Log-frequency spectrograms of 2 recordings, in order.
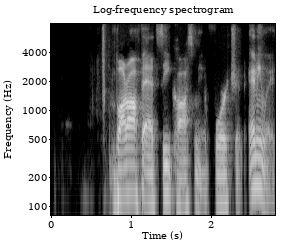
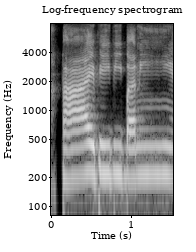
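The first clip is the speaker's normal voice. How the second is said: high, drawn-out mock baby talk; sugary goodbye; 9 semitones higher, 4 dB louder, slower than usual. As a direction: coo a goodbye to a little child. Voicing parent's sugary goodbye.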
